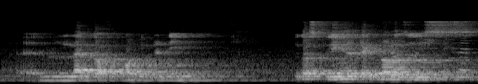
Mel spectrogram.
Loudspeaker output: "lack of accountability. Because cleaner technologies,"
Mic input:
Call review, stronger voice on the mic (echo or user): echo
